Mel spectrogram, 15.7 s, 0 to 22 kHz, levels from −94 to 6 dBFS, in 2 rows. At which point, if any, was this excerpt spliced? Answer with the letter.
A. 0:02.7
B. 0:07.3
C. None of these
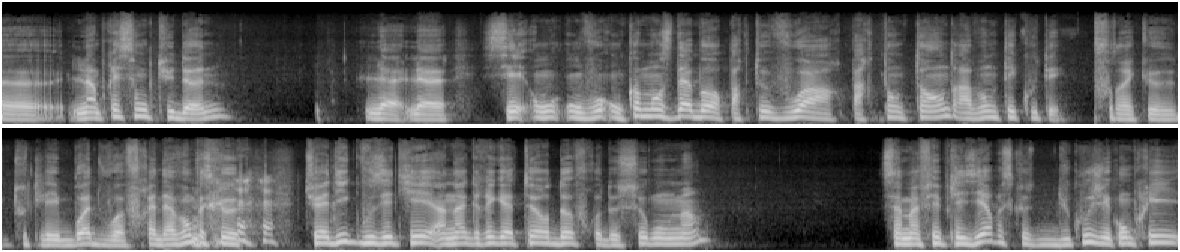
B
